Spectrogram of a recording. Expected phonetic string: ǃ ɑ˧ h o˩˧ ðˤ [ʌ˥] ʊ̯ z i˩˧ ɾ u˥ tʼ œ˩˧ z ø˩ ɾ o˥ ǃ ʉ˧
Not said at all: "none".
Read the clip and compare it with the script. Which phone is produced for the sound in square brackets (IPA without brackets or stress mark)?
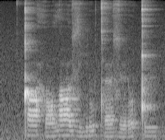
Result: ɑ˥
